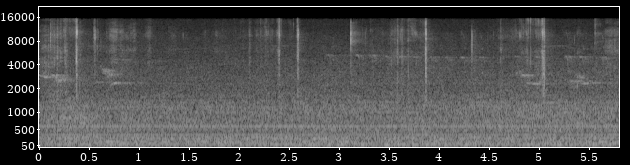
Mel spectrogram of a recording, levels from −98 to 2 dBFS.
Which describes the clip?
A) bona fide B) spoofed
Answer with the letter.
A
